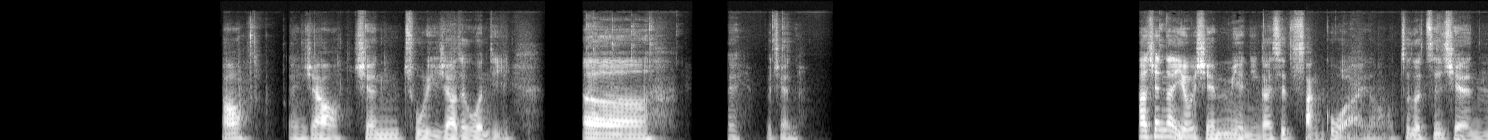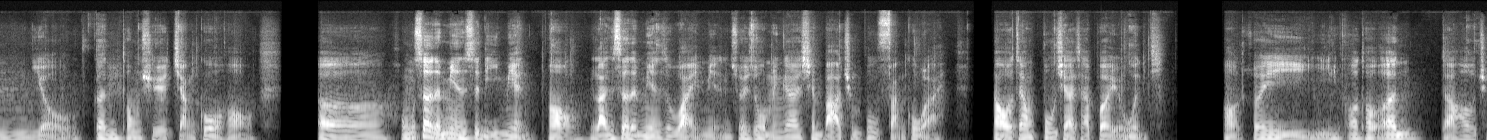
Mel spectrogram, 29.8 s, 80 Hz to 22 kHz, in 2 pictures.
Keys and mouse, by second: 0.6-2.1 middle drag, 2.5 ctrl+z, 3.0 middle click, 3.6 middle click, 5.9 click, 6.3 shift+middle click, 6.8 middle click, 8.5 click, 9.6 click, 10.8 middle click, 11.6-12.7 middle drag, 12.9 middle click, 14.4-16.0 drag, 16.2 middle drag, 16.7 shift+middle drag, 20.4 middle drag, 21.5 middle drag, 22.4 middle drag, 23.3 middle click, 24.5-24.9 middle drag, 25.4-25.7 middle drag, 26.2 middle click, 27.0 middle click, 28.2 alt+n.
